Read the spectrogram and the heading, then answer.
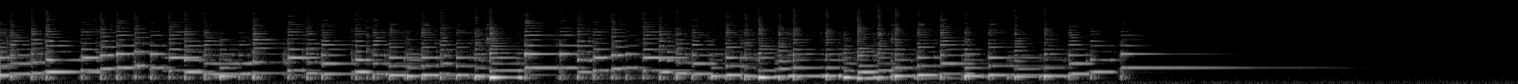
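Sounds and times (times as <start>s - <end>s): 
Paris Swing Macaferri mandolin playing Irish tune in G major at session speed: 0.0s - 13.6s.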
